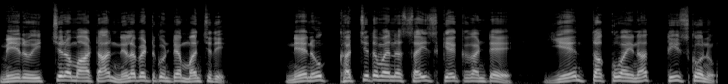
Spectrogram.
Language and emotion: Telugu, angry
